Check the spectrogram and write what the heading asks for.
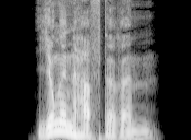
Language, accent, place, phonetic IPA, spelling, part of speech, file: German, Germany, Berlin, [ˈjʊŋənhaftəʁəm], jungenhafterem, adjective, De-jungenhafterem.ogg
- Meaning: strong dative masculine/neuter singular comparative degree of jungenhaft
